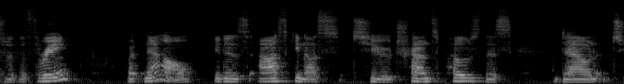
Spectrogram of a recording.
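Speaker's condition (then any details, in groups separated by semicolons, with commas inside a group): No condition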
